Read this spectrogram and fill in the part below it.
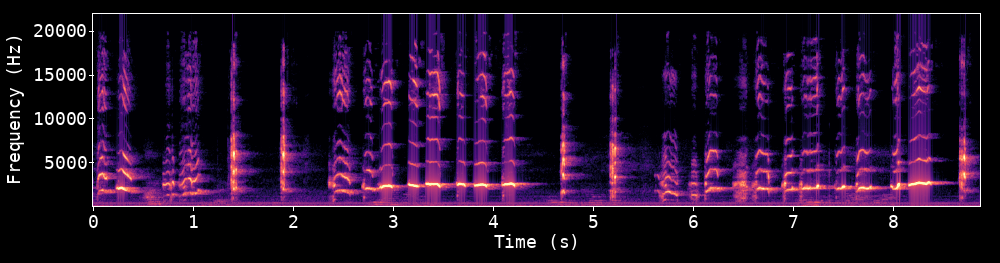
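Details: Singing parrot kept as a pet, delivering rapid clicks and chirps followed by long level whistled phrases that waver and rise slightly, repeated in bursts over a low constant hum.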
